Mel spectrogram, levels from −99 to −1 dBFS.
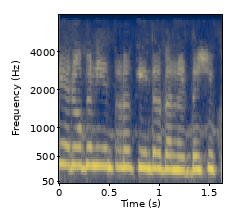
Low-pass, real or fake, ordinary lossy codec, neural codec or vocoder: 7.2 kHz; fake; Opus, 64 kbps; codec, 16 kHz, 2 kbps, X-Codec, HuBERT features, trained on general audio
